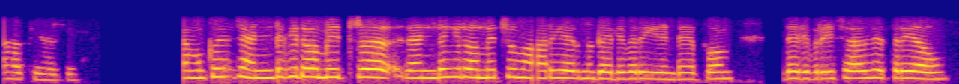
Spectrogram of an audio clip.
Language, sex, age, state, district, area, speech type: Malayalam, female, 30-45, Kerala, Idukki, rural, conversation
